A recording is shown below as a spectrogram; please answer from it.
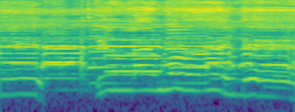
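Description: Bowed fiddle playing a folk melody: sustained notes joined by short slides in pitch, with no voice.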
